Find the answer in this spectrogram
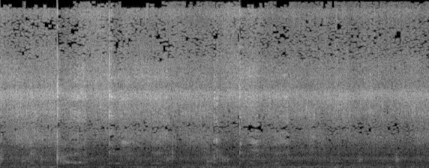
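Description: Onion, garlic, ginger and tomato sizzling in butter in a wok as a spatula stirs and scrapes them around, with a few sharp clicks of the utensil against the pan.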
